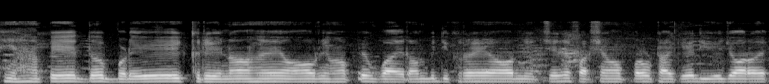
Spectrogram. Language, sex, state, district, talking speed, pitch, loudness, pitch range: Hindi, female, Punjab, Fazilka, 185 wpm, 135 Hz, -14 LUFS, 130-135 Hz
